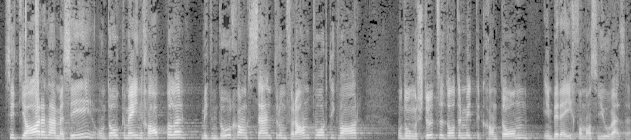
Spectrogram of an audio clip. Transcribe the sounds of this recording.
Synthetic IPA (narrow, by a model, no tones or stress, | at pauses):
sitjɑːɾənæməseːʊndoʊɡəmɛɪnχɑpələmɪtəmd̪ʊrχɡ̥ɑŋst͡sɛntɾʊmfəɾɑntʋɔrtlɪɡʋɑːɾ | ʊndʊŋəɾʃtʏt͡sədɔd̪əɾmɪt̚d̥əkʰɑnt̪oːnɪmbɛɾɛɪχfɔmɑsiːwʋæsə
